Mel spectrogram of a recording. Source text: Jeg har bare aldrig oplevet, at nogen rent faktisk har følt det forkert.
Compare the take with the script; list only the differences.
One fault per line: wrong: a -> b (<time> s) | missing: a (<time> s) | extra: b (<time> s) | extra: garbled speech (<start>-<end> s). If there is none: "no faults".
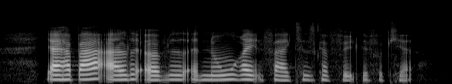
no faults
